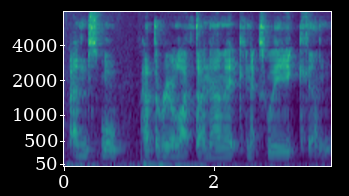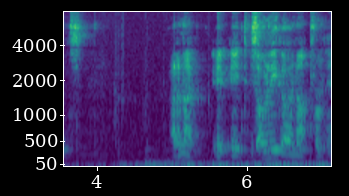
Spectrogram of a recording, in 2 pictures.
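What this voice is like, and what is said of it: English accent. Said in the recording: “his English accent”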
